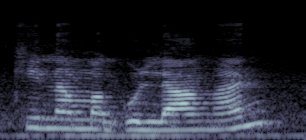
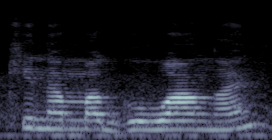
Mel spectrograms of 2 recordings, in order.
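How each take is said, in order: First: The word is said with an L sound. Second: The word is said with a W sound. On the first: "six syllables" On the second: "Just replaced L with the W"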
